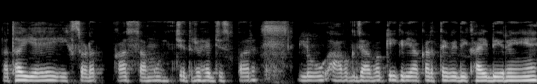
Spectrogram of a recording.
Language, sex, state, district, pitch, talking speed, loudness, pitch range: Hindi, female, Uttar Pradesh, Hamirpur, 180 Hz, 225 wpm, -19 LUFS, 180-190 Hz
